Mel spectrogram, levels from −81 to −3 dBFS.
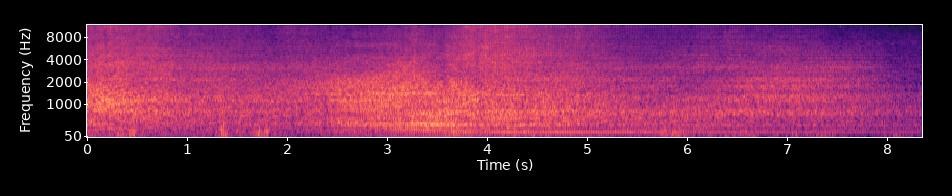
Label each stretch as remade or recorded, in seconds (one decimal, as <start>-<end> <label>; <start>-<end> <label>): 0.0-1.7 recorded; 1.7-2.9 remade; 2.9-8.4 recorded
